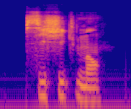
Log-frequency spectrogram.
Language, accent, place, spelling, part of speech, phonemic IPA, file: French, France, Lyon, psychiquement, adverb, /psi.ʃik.mɑ̃/, LL-Q150 (fra)-psychiquement.wav
- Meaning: psychically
